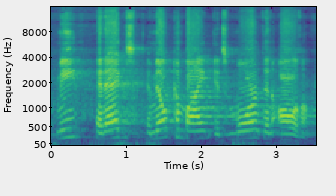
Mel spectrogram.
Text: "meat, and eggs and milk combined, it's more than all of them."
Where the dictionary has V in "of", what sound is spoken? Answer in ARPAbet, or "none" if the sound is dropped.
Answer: V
